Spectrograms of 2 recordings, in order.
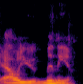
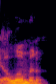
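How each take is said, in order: First: It is said with five syllables, British style. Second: It is said with four syllables, American style. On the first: "British say aluminium" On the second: "We say aluminum"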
